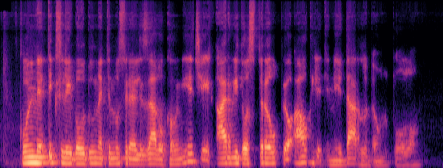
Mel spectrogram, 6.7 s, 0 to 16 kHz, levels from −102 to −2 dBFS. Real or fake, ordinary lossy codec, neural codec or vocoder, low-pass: fake; Opus, 24 kbps; codec, 32 kHz, 1.9 kbps, SNAC; 14.4 kHz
